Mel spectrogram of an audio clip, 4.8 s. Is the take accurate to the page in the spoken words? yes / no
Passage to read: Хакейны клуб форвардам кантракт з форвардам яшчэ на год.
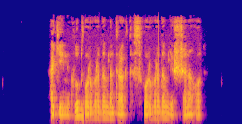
yes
